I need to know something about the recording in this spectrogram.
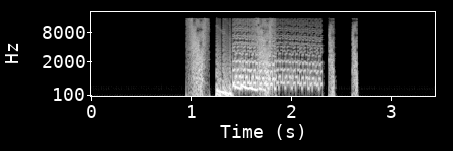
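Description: A harsh electronic noise sweeps down during a fight.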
